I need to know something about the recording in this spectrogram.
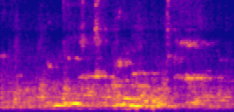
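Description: Faint basketball gym sound: a ball being dribbled up the court over a low murmur of crowd voices.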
